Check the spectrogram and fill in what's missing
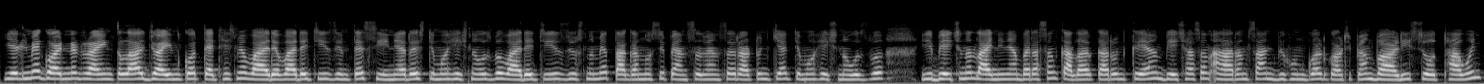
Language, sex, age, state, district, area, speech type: Kashmiri, female, 30-45, Jammu and Kashmir, Kulgam, rural, spontaneous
